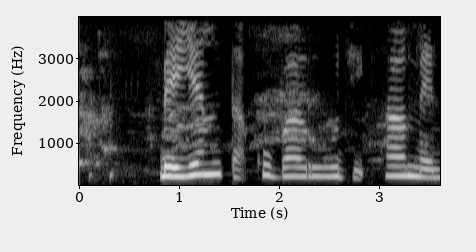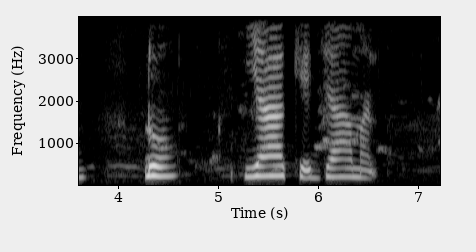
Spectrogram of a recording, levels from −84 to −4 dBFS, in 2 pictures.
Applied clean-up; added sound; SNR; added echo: none; none; none; none.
